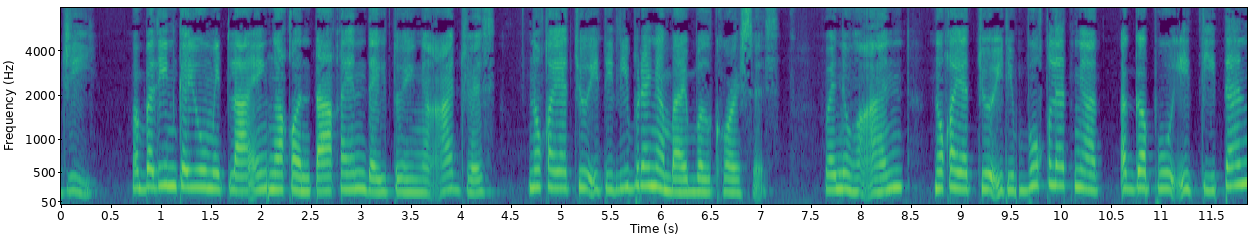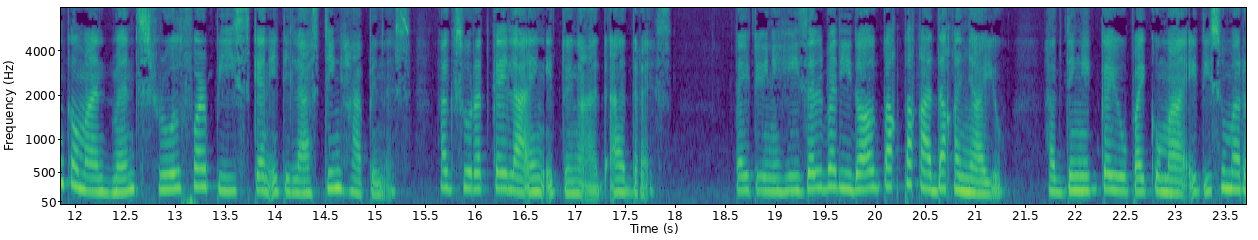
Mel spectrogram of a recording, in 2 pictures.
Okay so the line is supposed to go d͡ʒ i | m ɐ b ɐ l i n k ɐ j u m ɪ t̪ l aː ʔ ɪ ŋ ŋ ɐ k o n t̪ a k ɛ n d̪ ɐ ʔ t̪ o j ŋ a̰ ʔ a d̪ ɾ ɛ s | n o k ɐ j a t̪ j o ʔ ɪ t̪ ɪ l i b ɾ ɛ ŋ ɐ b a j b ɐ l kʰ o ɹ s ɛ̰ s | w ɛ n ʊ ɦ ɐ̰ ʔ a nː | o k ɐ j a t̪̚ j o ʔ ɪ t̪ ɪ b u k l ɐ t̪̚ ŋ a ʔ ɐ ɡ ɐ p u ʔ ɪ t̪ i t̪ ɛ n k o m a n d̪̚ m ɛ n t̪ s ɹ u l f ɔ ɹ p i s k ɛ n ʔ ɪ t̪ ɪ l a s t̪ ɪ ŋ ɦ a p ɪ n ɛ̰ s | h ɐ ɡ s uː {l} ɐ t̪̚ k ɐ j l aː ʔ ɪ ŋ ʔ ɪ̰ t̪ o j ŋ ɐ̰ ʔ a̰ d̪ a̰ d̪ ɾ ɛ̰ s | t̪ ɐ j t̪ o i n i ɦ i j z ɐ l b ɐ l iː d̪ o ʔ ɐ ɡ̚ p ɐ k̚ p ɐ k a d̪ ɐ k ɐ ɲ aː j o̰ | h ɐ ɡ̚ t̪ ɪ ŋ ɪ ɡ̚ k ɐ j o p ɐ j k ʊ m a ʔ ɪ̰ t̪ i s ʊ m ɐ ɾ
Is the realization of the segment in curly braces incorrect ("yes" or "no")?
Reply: yes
